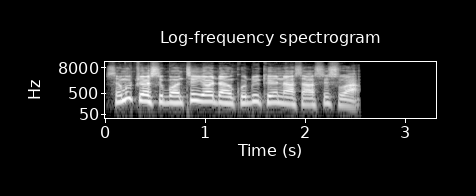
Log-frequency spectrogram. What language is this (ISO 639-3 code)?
aka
